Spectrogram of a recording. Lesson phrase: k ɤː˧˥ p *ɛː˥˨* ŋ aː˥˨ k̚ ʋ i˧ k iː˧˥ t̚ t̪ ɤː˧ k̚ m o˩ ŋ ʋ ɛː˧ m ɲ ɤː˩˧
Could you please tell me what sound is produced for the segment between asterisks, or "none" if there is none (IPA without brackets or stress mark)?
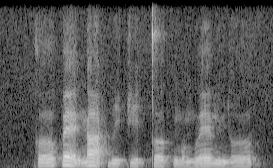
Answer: ɛː˥˨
